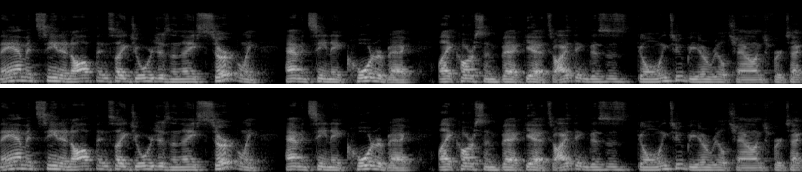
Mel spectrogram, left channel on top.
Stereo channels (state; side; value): identical; both; correlation 1.00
